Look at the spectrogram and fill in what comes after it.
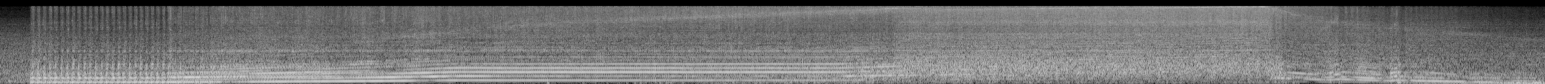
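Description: Turbocharged Honda B18 four-cylinder engine running under load on a hub dyno: the revs climb for a few seconds and hold steady, then become a loud rush with a thin rising whine. Near the end the revs fall away as the run finishes.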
